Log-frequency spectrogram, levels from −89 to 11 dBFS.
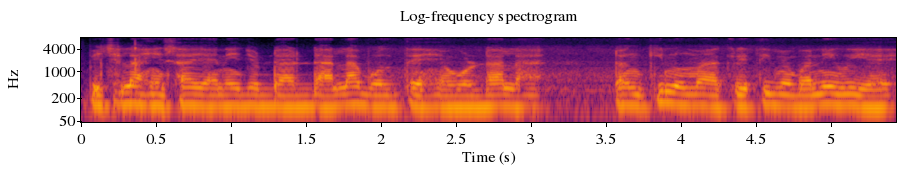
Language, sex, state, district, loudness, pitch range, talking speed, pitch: Hindi, male, Odisha, Malkangiri, -17 LUFS, 120-130 Hz, 175 wpm, 125 Hz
